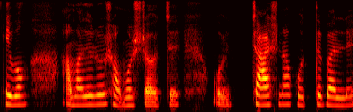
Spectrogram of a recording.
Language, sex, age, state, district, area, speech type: Bengali, female, 18-30, West Bengal, South 24 Parganas, rural, spontaneous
